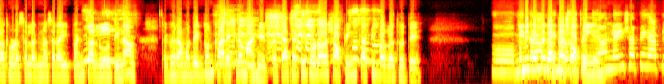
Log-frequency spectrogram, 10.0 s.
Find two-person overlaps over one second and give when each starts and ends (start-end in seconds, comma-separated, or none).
7.8-9.0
